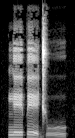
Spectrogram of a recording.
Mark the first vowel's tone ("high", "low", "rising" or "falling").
high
